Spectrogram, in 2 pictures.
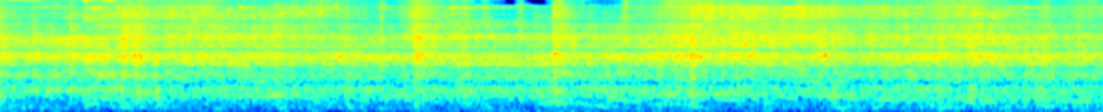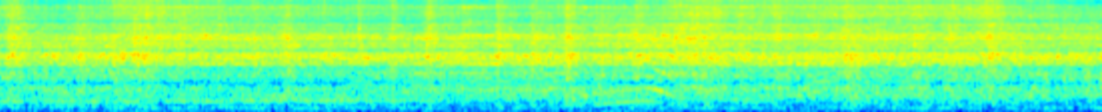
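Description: Film-trailer action soundtrack heard through cinema speakers: a dense, steady wash of effects noise with faint voices under it.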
